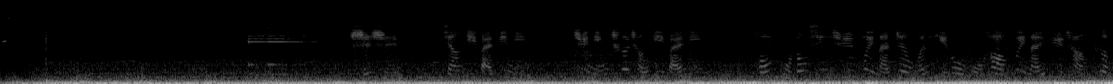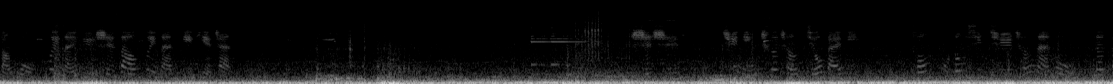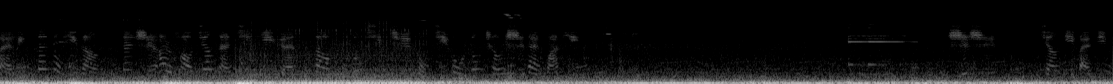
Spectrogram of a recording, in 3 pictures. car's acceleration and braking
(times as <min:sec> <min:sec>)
0:13.7 0:18.6, 0:24.5 0:31.6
